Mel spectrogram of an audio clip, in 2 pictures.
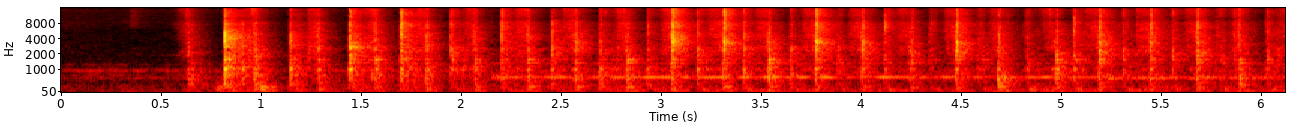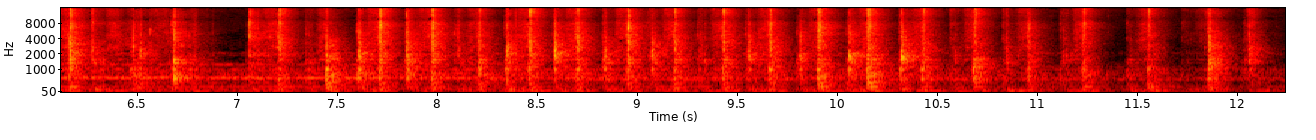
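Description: A deck of tarot cards being shuffled by hand: a long run of quick, crisp card flicks and taps starting about a second in, with a brief pause around the middle.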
